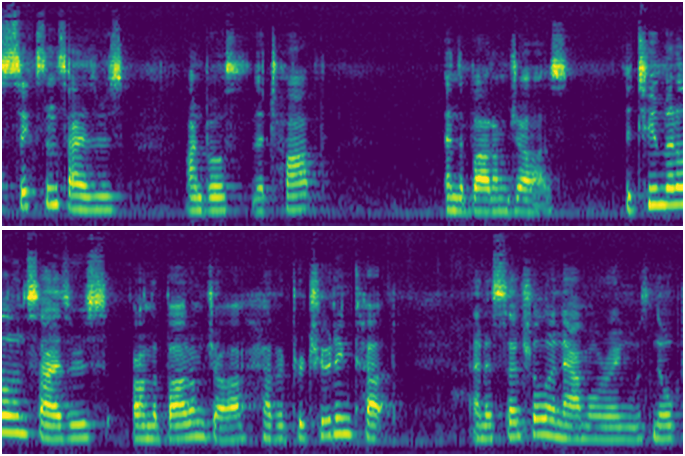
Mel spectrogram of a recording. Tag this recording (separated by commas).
Speech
